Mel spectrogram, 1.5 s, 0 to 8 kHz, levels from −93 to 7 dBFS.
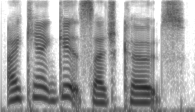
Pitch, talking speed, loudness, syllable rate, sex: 220 Hz, 205 wpm, -15 LUFS, 3.7 syllables/s, female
